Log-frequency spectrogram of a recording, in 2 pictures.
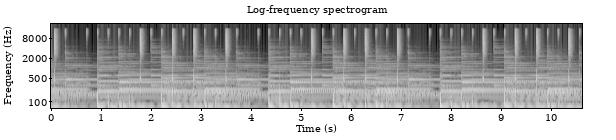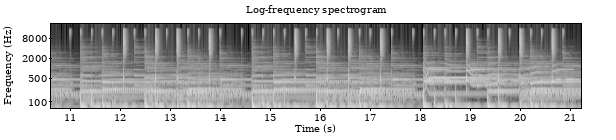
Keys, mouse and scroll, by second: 3.3 ctrl+z, 5.7 ctrl+z, 8.6 ctrl+-, 12.6 ctrl+z, 14.6 ctrl+z, 15.7 ctrl++.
